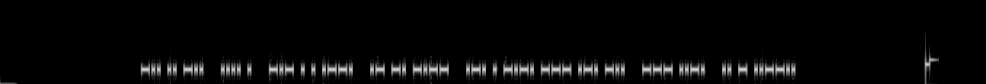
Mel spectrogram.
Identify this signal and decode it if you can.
Morse code, heard as a keyed tone, about 41 wpm, 700 Hz. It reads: DID HE KEEP ANY RECORD OF IT?
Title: Sentences from Top 1000 Words - Review Part 3 - 45wpm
